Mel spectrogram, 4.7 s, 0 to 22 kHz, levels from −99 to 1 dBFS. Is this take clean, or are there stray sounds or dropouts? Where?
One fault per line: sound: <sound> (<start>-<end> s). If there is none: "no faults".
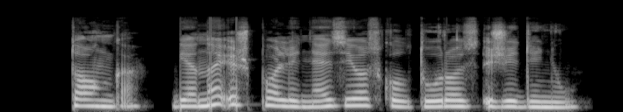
no faults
